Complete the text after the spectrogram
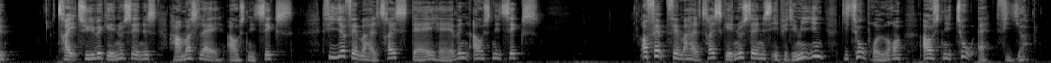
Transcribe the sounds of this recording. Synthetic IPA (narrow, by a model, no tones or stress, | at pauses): t͡sʰʁɛ̰ːt͡sʰyːʋəɡ̥enusen̰əshɑ̈mɐslɛɪʔɑ̈ʊsnid̥seɡ̥s | fiːɐfem̰ɒɦælt͡sʰʁasd̥ɛːiɦɛːʋənɑ̈ʊsnid̥seɡ̥s | ʔɒ̽fem̰fem̰ɒ̽ɦælt͡sʰʁasɡ̥enusen̰əse̝pʰid̥e̝mḭːnd̥it͡sʰo̝̰ːb̥ʁœð̞ˠʁɐʔɑ̈ʊsnid̥̚t͡sʰo̝̰ːæfiːɐ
